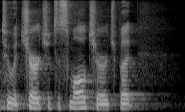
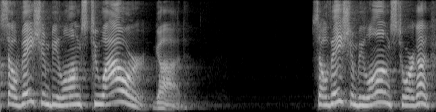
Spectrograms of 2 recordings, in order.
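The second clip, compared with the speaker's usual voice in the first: yelled out; 7 semitones higher, 5 dB louder than usual. Retold or imitated. Preacher voicing heaven's multitude before the throne, yelled out. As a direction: yell it out like a great multitude. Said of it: "They, they yelled out".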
